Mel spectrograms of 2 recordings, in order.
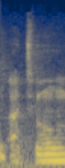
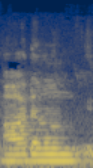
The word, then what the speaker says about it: Atùm: with how people pronounce some people call me Autumn things like that and it's it's fine but yeah my name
